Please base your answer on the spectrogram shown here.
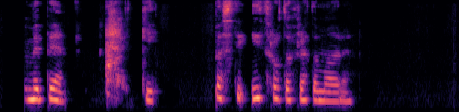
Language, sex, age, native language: Icelandic, female, 20-29, Icelandic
